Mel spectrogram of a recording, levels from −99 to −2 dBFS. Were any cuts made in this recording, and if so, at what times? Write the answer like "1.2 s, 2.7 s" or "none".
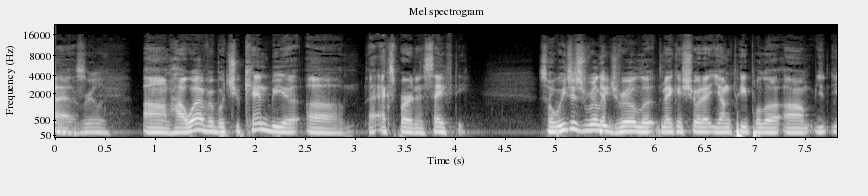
6.0 s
